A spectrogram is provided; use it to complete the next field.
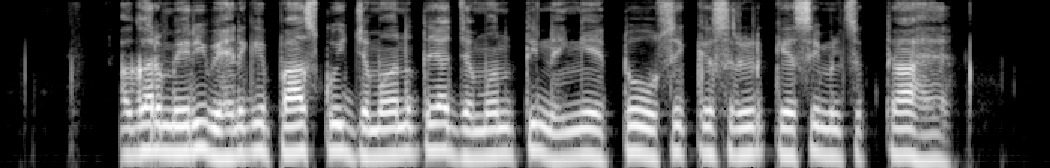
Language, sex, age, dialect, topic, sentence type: Hindi, male, 25-30, Kanauji Braj Bhasha, agriculture, statement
